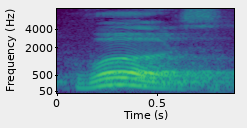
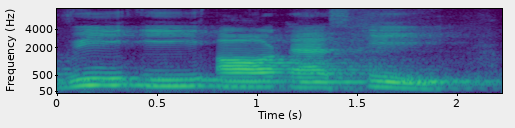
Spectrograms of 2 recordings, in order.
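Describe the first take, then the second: First: Said in the usual way. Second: V E R S E spelled as separate letters; teacher spells V E R S E letter by letter to the class. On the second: Shown as a demonstration. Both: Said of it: "the term V E R S E".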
